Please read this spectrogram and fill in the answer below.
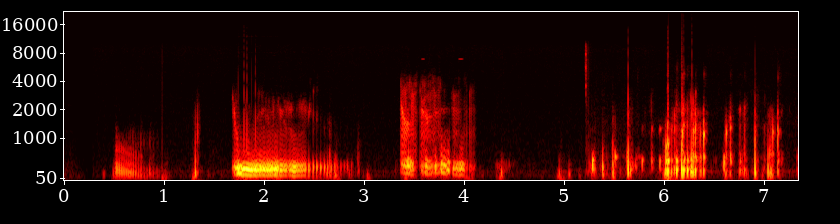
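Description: Gurgling, squelching bursts of bowel sounds with short pops between them; stomach rumbling.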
